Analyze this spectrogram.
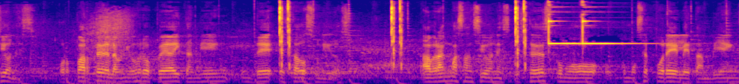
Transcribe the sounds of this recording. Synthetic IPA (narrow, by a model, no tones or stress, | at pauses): jo̞ne̞s | po̞ɾpaɾt̪e̞ð̞e̞launjoŋewɾo̞pe̞ait̪ambje̞n | d̪e̞ʔest̪að̞o̞suniðo̞̰s | aβ̞ɾaŋmasansjo̞ne̞sust̪e̞ð̞e̞skomoko̞mo̞se̞po̞ɾe̞le̞t̪ambje̞ŋ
